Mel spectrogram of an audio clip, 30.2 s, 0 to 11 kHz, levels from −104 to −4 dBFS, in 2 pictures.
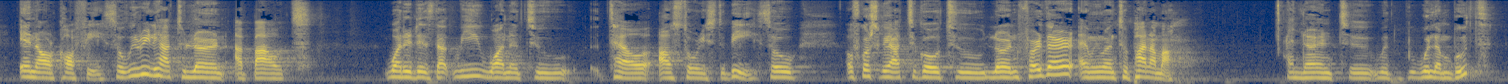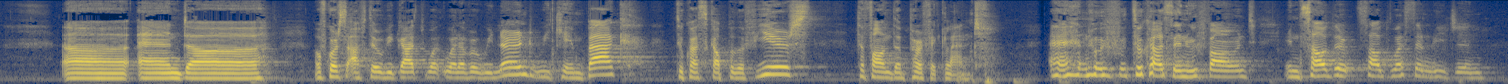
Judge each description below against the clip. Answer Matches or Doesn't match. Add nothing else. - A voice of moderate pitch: Matches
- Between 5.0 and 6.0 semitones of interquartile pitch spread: Doesn't match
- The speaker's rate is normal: Matches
